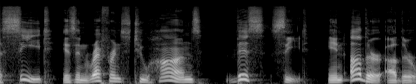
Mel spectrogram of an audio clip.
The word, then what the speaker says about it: Han: taken from the seat is in reference to hans this seat in other other words the movie is not talking about the that you are anything hin it's han but that's okay this attempt to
